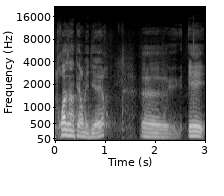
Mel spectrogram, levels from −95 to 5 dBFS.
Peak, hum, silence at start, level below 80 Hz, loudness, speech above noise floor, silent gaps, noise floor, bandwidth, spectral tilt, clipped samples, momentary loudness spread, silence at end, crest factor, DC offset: -4 dBFS; none; 0 s; -70 dBFS; -25 LUFS; 31 dB; none; -54 dBFS; 13 kHz; -8 dB/octave; under 0.1%; 15 LU; 0 s; 20 dB; under 0.1%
